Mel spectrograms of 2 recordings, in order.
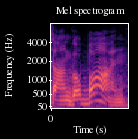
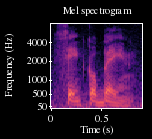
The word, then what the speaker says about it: Saint-Gobain: we interviewed the CEO he told us it's pronounced Sango bond although he says most Americans say saint-gobain the worry over a chemical linked to cancer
